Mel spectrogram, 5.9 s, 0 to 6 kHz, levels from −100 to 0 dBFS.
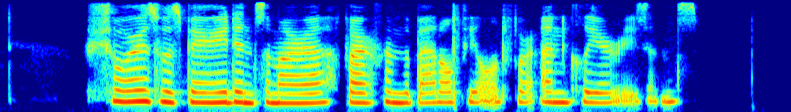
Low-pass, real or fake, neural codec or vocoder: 5.4 kHz; real; none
